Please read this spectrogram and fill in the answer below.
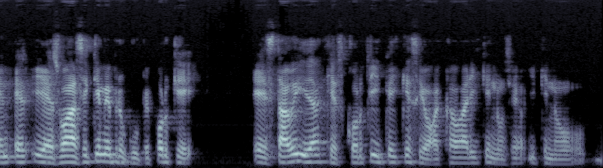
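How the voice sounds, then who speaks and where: Recorded with a dry, close sound and no echo, a man in an ordinary speaking voice talks at a fairly quick pace with fairly even intonation. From Colombia, Bogotá. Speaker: podcast host. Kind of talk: casual chat.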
